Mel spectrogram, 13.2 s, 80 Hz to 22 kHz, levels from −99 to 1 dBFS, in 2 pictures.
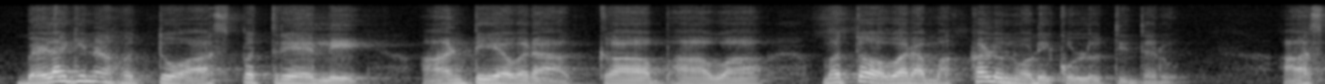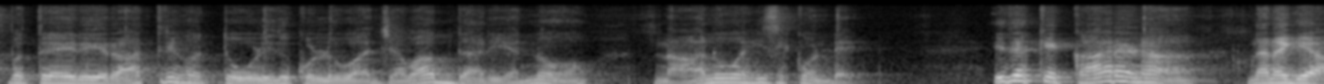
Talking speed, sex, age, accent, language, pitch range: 90 wpm, male, 30-49, native, Kannada, 125-165 Hz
